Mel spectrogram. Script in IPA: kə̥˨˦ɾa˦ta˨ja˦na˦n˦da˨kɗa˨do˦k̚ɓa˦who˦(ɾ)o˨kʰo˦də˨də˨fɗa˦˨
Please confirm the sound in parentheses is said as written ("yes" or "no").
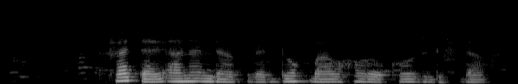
yes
